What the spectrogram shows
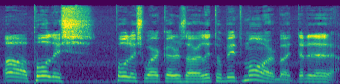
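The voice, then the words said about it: Bad put-on Polish accent. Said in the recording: “That's probably a terrible, terrible Polish accent.”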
